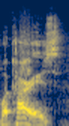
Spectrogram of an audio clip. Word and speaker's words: uakari: eventually turn red and even though they are called wakaris their name is spelled u-a-k-a-r-i feel free to go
